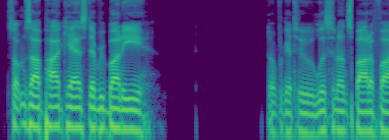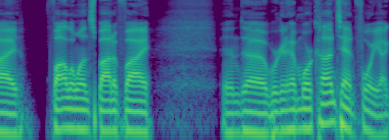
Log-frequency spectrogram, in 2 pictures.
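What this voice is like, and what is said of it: Rough, raspy smoker-like voice. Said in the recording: “My voice is like, I don't know, I smoked a bunch of cigarettes this weekend.”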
